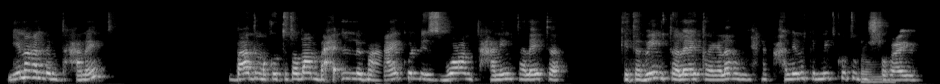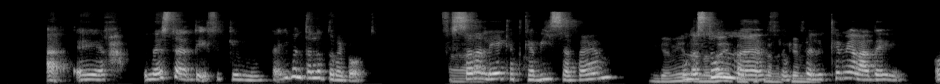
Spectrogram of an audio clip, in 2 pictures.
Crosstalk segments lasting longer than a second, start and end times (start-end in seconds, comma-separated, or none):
16.2-17.6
